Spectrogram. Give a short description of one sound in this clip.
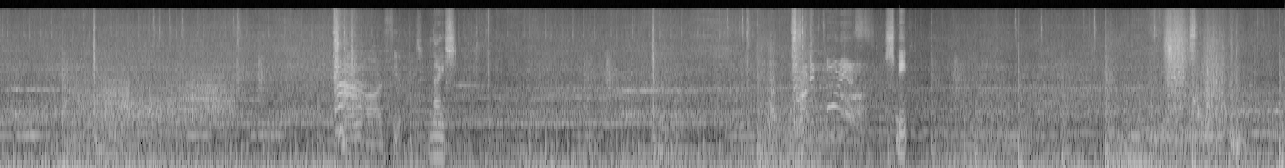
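Low, dark music plays steadily.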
